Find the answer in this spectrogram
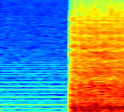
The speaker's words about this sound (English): Babes, what are you doing? What? I'm just mowing the lawn.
